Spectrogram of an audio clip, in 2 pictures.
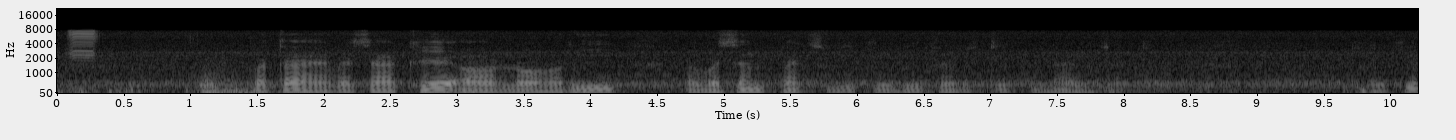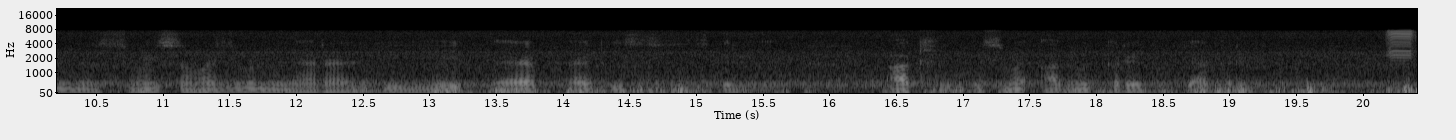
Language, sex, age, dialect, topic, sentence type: Magahi, male, 25-30, Western, agriculture, statement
